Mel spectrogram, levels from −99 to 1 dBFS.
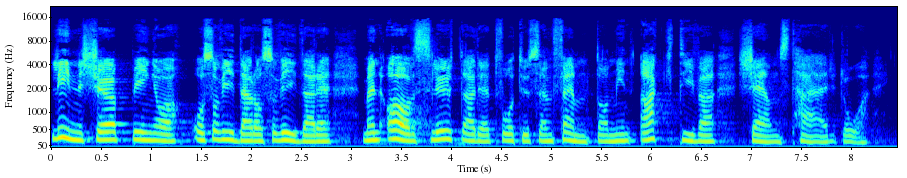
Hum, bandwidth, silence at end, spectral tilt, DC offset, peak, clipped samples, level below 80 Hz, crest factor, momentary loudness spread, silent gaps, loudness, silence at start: none; 16 kHz; 0.3 s; -4.5 dB/octave; under 0.1%; -22 dBFS; under 0.1%; -86 dBFS; 20 dB; 10 LU; none; -41 LUFS; 0 s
